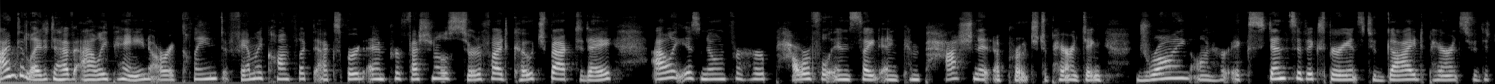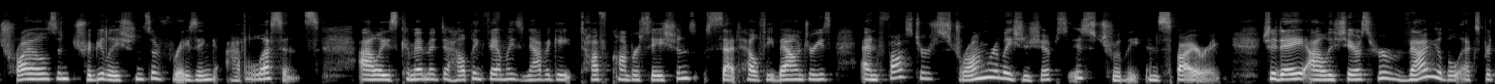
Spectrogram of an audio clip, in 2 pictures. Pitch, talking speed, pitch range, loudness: 235 Hz, 140 wpm, 220-260 Hz, -19 LUFS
